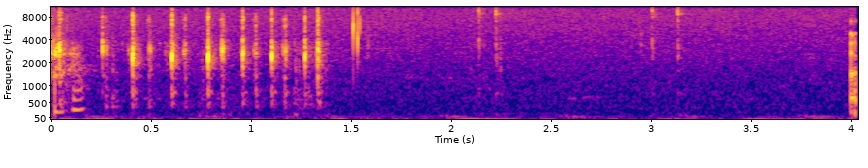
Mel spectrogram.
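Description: Typing on a computer keyboard: a quick run of keystrokes in the first second and a half, then a few single, spaced-out key clicks.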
